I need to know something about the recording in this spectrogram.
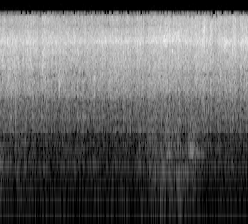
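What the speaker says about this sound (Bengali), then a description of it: "এখন এর সাথে আমি দিয়ে দেবো কেটে রাখা টমেটো কেটে রাখা একটা গোটা পেঁয়াজ" Chopped tomato and onion fry with eggplant in a pan, making a steady close sizzle with a bright continuous hiss and faint crackles, no talk over it.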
